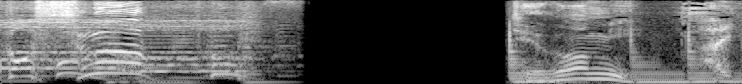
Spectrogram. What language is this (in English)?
Japanese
